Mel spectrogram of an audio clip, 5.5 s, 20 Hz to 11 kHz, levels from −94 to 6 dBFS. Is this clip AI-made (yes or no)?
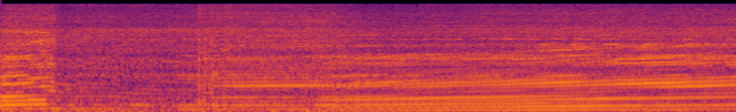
no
